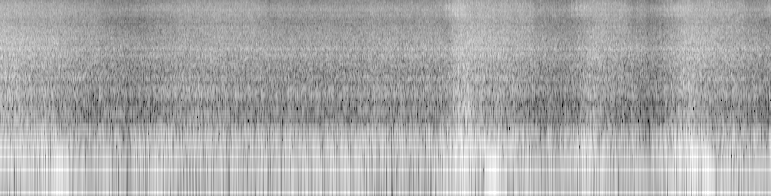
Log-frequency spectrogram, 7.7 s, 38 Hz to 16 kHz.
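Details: 1969 Triumph TR6 vintage British motorcycle, pilot jet cleaned and pilot air screw turned in half a turn for a richer starting circuit; after a cold start it holds a steady, even low idle with small regular swells, no misses or knocks: normal idle.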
